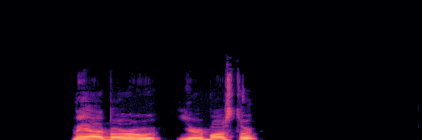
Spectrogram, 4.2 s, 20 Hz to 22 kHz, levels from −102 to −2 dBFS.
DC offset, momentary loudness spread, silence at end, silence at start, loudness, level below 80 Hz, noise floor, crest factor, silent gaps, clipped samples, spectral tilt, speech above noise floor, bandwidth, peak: under 0.1%; 8 LU; 1.65 s; 0.7 s; -25 LUFS; -66 dBFS; under -90 dBFS; 14 dB; none; under 0.1%; -7.5 dB/octave; over 66 dB; 11 kHz; -14 dBFS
